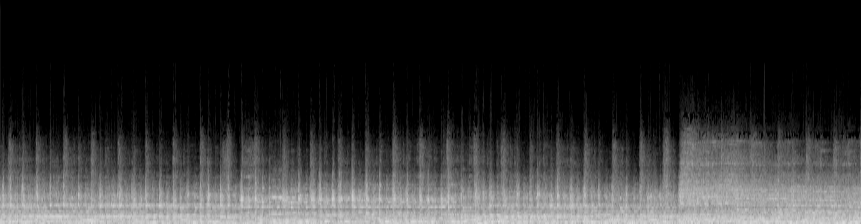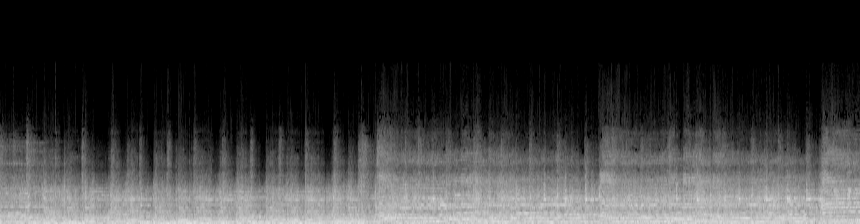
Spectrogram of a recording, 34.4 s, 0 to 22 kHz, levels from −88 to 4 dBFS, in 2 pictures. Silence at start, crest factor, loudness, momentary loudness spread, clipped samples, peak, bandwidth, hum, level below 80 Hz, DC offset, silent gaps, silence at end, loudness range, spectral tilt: 0 s; 12 dB; -11 LUFS; 3 LU; under 0.1%; 0 dBFS; 9.4 kHz; none; -40 dBFS; under 0.1%; none; 0 s; 3 LU; -6 dB/octave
